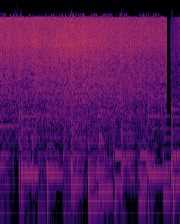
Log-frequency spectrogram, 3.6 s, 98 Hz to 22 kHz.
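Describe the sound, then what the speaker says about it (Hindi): Masala fries in a pan for egg curry, a steady hiss under a repeating melodic pattern of tones, with a short sharp break near the end. "इसको थोड़ा देर फ्राई करेंगे 1 मिनट तक, ताकि मेरा मसाला जो है वो डाले हम वो मेरा भुन जाए"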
